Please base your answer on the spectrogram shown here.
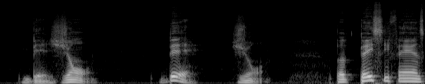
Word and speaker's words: Bijan: Similar confusion for him, as Robinson said his first name is technically pronounced Bijan. Bijan.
